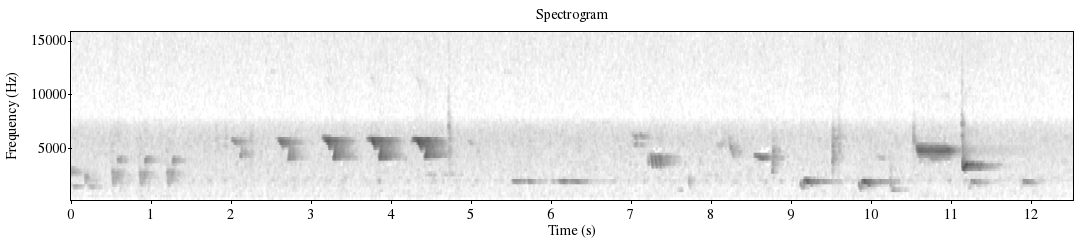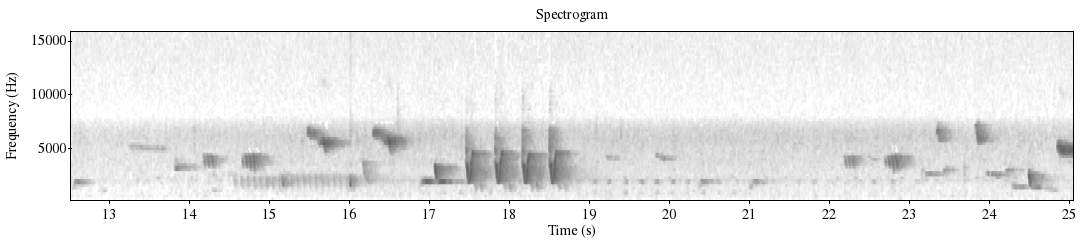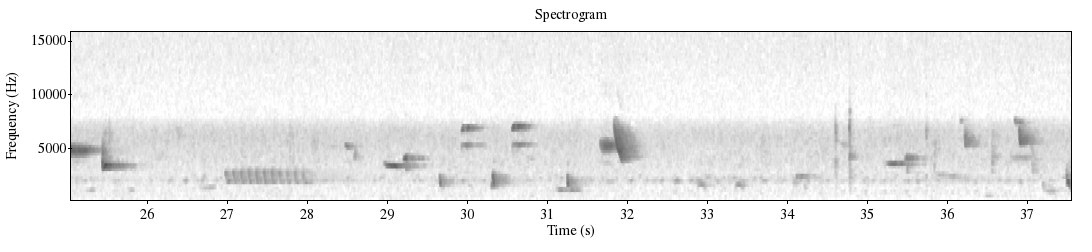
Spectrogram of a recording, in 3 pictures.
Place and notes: Unnamed Road, Гунча, Вінницька область, Україна - Spring, nightingale singing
